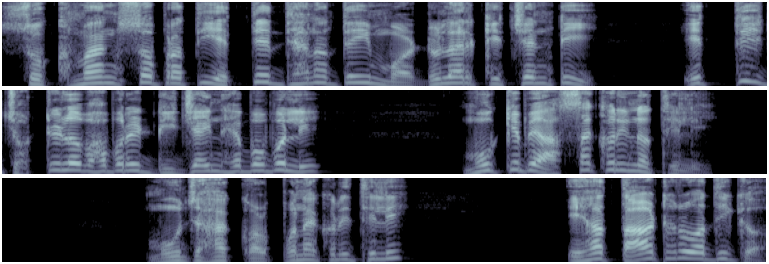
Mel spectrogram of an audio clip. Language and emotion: Odia, surprised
